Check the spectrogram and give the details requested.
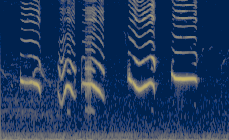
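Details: A pair of Audubon's orioles arriving at a property in Southwest Texas, recorded on an iPhone: clear whistled notes, some rising and falling, given in five short phrases over about three seconds, with a low background hum.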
